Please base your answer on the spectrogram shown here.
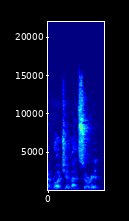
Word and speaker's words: Roger Mansourian: We are joined today by Roger Mansourian. Yes, sir. I'm pronouncing that correctly this time?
